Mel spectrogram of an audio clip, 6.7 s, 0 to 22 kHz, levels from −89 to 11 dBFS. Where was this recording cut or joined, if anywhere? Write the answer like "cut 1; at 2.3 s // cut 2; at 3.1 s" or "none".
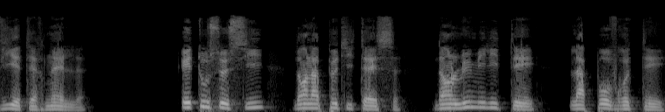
none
